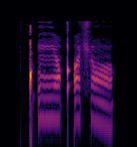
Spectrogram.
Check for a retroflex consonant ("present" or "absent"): absent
